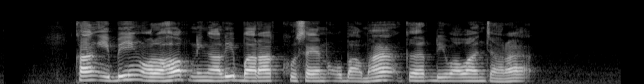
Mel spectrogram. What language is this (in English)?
Sundanese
